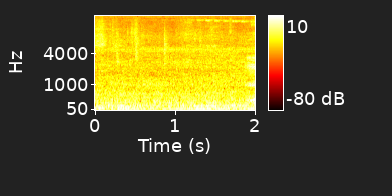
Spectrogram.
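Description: A tour bus running along the road, heard from inside the cabin as a steady low engine and road rumble.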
